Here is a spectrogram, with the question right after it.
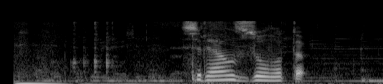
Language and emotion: Russian, neutral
